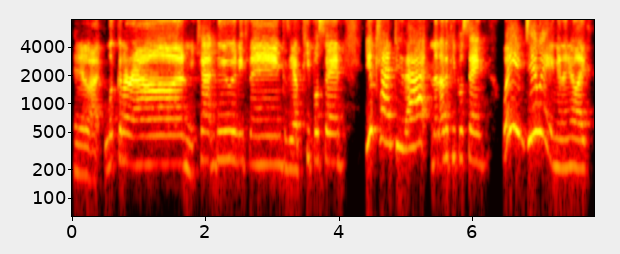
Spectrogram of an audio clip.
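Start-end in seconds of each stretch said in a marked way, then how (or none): 4.4-5.3 higher, louder mock scolding; a mocking naysayer voice. Mocking naysayers in brick wall. 6.4-7.3 higher, louder mock disbelief; mocking what-are-you-doing; mock critic. Mocking naysayers in brick wall.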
